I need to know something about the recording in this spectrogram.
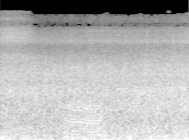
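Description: Ocean surf breaking and washing over the rocks, a steady rushing noise. The surf is heavy because a swell is still running.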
